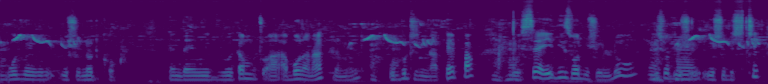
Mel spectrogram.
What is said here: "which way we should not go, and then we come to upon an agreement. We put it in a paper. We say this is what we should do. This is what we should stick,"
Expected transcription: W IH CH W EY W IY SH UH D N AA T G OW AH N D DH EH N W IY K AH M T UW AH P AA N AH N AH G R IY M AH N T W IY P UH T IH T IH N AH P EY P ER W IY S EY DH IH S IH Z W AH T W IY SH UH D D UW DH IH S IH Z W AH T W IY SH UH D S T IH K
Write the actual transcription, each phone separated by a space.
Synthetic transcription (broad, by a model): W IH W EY W IY SH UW D N AA T G OW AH N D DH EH N W IY K AH M T UW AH B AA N AH N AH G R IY M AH N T W IY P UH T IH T IH N AH P EY P ER W IY S EY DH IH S W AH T W IY SH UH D D UW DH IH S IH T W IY W IY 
